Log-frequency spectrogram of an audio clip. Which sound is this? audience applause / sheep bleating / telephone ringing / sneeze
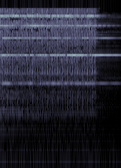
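telephone ringing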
